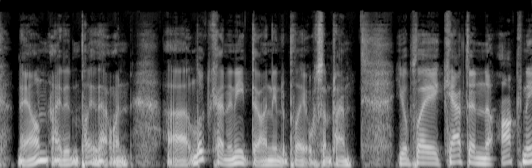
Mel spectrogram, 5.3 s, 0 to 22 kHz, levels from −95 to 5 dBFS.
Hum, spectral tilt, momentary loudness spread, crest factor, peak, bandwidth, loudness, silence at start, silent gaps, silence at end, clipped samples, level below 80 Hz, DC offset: none; -6 dB/octave; 7 LU; 12 dB; -6 dBFS; 16.5 kHz; -19 LUFS; 0 s; none; 0 s; under 0.1%; -40 dBFS; under 0.1%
